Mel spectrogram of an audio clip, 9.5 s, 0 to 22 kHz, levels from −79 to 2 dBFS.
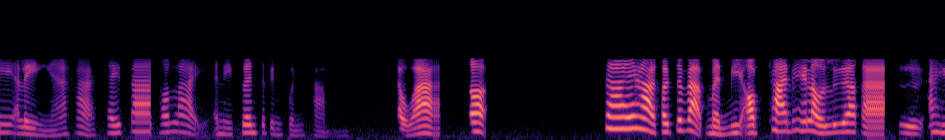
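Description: Short robotic stutters break the speech at 1.36 to 1.5 s, 4.34 to 4.4 s and 8.68 to 8.84 s, with a small blip at 6.02 s. The longer runs buzz at 50 Hz. This is packet loss with the last packet repeated: audio went missing, and the receiver replayed the final good packet until fresh audio arrived. The repeats fall out of step with the pitch, and the buzz rate fits 20 ms packets. Underneath, G.711 telephone coding keeps everything below 4 kHz.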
